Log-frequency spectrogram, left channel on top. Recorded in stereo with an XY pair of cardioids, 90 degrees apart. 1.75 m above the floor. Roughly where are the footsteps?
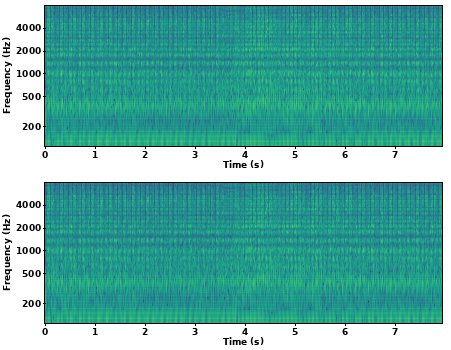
I don't hear footsteps.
